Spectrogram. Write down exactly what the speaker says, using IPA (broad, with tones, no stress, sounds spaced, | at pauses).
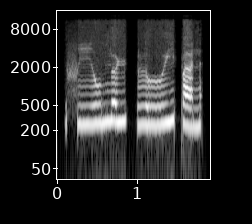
f iː˨˧ w ŋ ɵ˥ ɥ | l uː˨˥ j p ɐ˧ n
